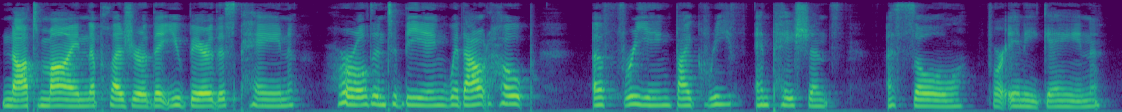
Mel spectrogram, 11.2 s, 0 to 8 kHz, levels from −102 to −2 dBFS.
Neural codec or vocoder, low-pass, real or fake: none; 7.2 kHz; real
